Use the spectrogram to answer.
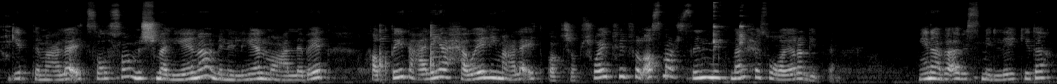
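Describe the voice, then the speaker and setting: A quick, chatty woman with an Egyptian accent walks viewers through a recipe in her home kitchen. Her voice sits a little high, and she coaxes along as she works, with faint room sound behind her. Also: slight background noise. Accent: Egyptian Arabic. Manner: chatty and warmly coaxing, addresses viewers as ladies. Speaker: home cooking channel host. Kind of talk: casual cooking tutorial.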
